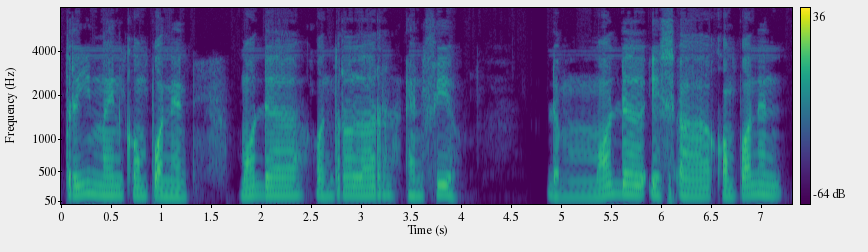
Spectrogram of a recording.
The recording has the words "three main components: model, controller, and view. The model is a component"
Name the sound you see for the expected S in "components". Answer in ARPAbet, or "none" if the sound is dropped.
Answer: none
